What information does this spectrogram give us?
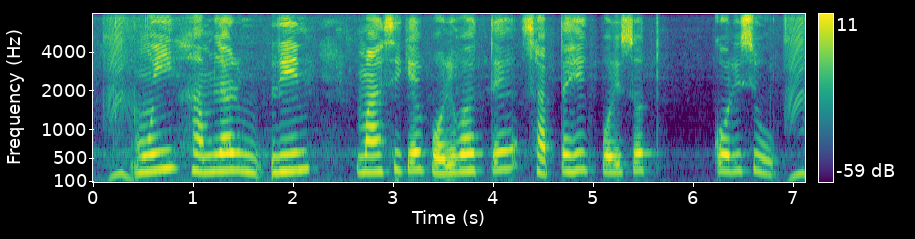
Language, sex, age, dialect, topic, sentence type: Bengali, female, 18-24, Rajbangshi, banking, statement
